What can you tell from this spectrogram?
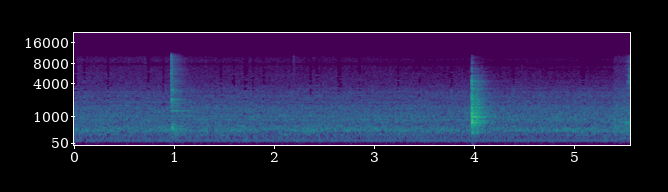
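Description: Metal cooking utensils clinking: a light click about a second in, then a loud, sharp clank of a wire spider strainer against a wok about four seconds in, over a faint steady hiss.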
